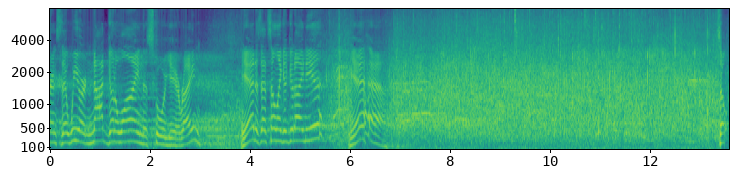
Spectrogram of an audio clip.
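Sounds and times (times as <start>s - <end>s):
speech: 0.0s - 7.2s
audience applause: 5.5s - 13.5s.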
